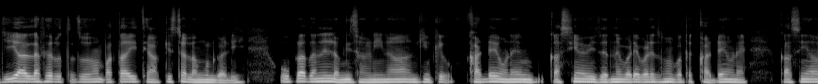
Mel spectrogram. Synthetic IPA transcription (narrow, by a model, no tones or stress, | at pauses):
d͡ʒiːalːapʰɪɾt̪ːt̪ʊsãːpət̪aːiːt̪ʰaːkɪsʈaːlə̃ŋɡʊnɡəɖiː | ʊpɾãːt̪̬anələŋɡiːsəkɳ̃iːnaːkjõːkekʰəɖeːɦoːnẽːkəsɪjãːʋiːd͡ʒɪt̪nẽːbəɽeːbəɽeːt̪ʊsãːpət̪aːkʰəɖeːɦoːnẽː | kəsɪjã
